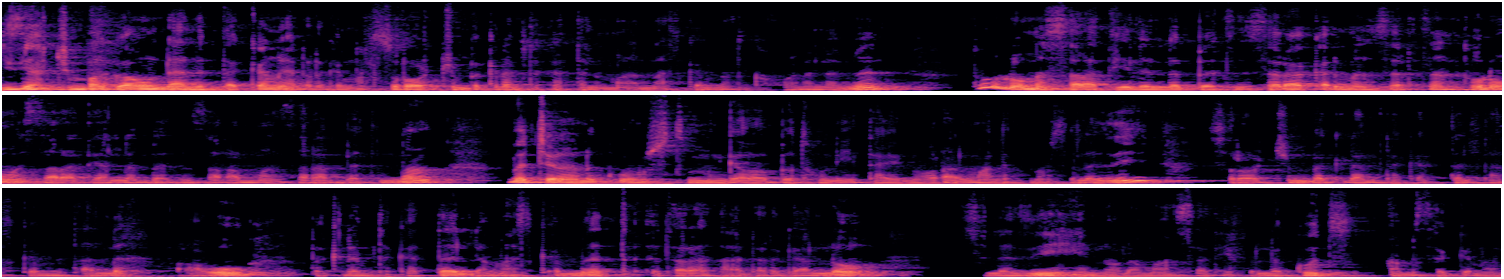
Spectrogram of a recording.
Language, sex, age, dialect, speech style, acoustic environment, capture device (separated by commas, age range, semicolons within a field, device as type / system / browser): Amharic, male, 25-34, Ethiopia - Gojjam, excited, silence, mobile / Linux / Chrome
